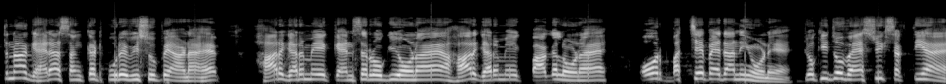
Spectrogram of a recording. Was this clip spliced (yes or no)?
yes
